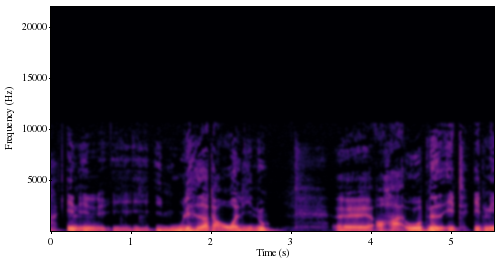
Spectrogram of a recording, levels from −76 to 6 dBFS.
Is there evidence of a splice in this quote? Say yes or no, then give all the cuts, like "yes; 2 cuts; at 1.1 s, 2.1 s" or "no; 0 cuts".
no; 0 cuts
